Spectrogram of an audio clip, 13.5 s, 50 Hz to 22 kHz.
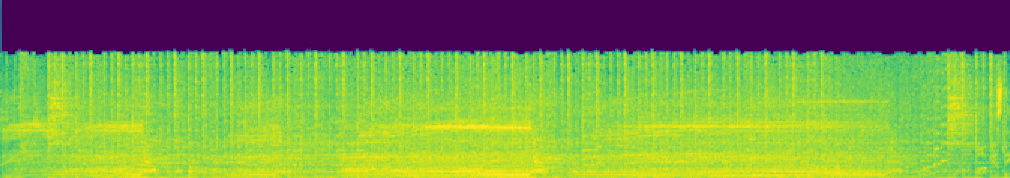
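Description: Mazda RX-7's rotary engine accelerating hard through the gears, its pitch rising in three long pulls with shifts about two and seven seconds in. Electronic music with a steady beat runs underneath.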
